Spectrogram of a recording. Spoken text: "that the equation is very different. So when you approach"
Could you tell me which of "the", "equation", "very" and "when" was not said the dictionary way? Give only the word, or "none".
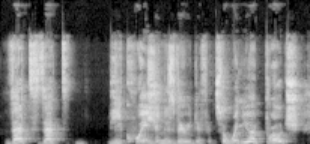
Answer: none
